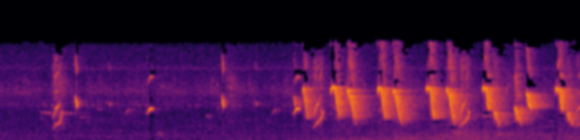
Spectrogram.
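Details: Saffron finch song played to stimulate pet birds: after sparse high chirps, a fast run of loud, sharp descending notes repeated about three times per second.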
